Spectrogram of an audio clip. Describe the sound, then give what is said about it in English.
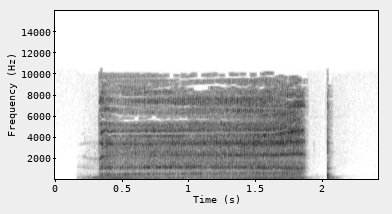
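A long, loud, rumbling burp drags on for well over a second, then a short second belch pops out right after it, coming from inside a schoolboy's bag, with no one talking. “The burp had come from Barnaby's bag.”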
